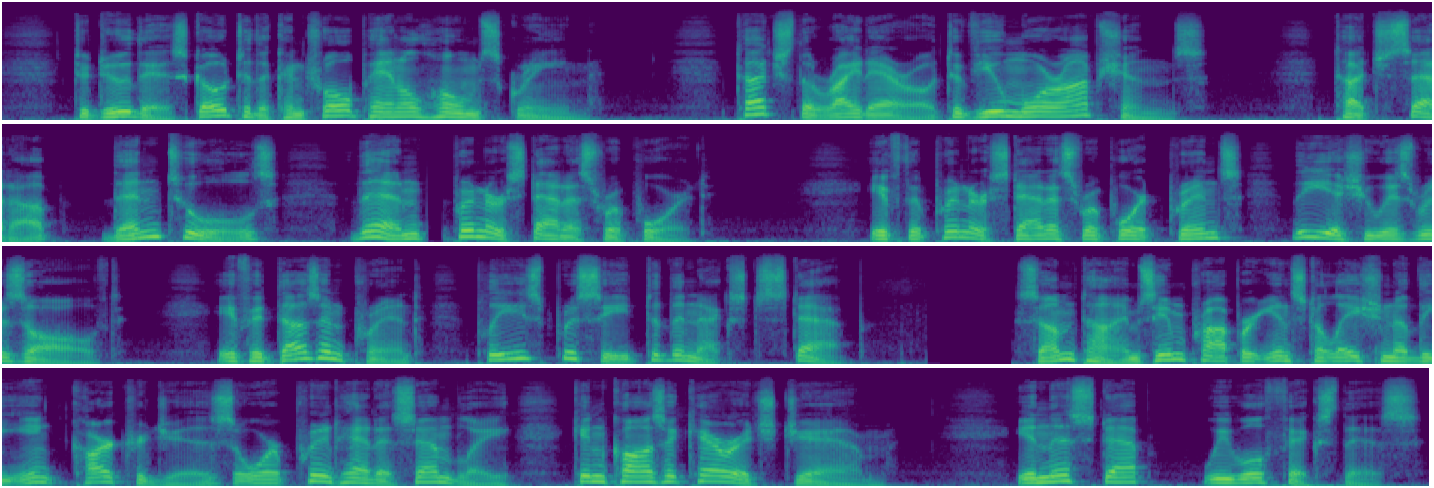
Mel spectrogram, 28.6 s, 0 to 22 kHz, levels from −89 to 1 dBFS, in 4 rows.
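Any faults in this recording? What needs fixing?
Nothing stood out on listening, so there is nothing here that calls for a fix.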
